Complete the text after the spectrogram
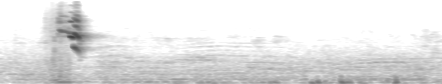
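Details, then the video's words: Pet Indian ringneck parrot letting out one short, harsh, broadband screech, followed by several seconds of quiet room noise with a few soft knocks. "Indian Ringnick Parrot natural sounds"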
